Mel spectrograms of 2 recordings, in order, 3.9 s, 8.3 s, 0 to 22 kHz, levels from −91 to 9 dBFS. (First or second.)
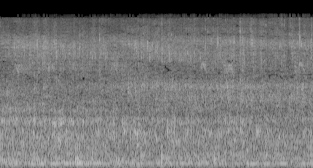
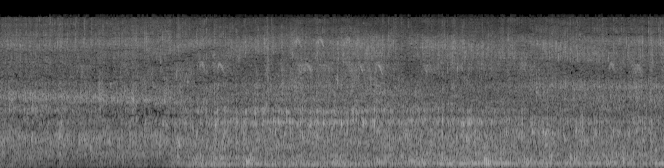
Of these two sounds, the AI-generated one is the first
